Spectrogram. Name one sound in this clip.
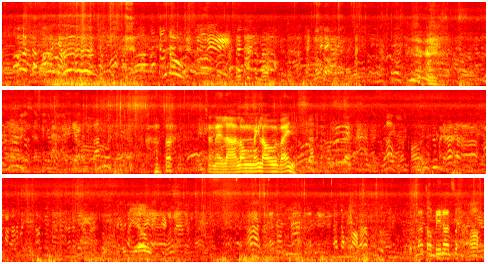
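A crowd of men and women shout and cheer excitedly outdoors.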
